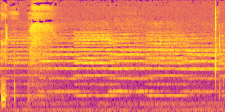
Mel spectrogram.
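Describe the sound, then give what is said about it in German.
An ambulance siren drones steadily in the background as it drives past, a faint, sustained tone with little change in pitch, with a couple of brief clicks near the start and end. “Danke, Krankenwagen, dass du vorbeifahren musst, gerade wo ich aufnehme.”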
